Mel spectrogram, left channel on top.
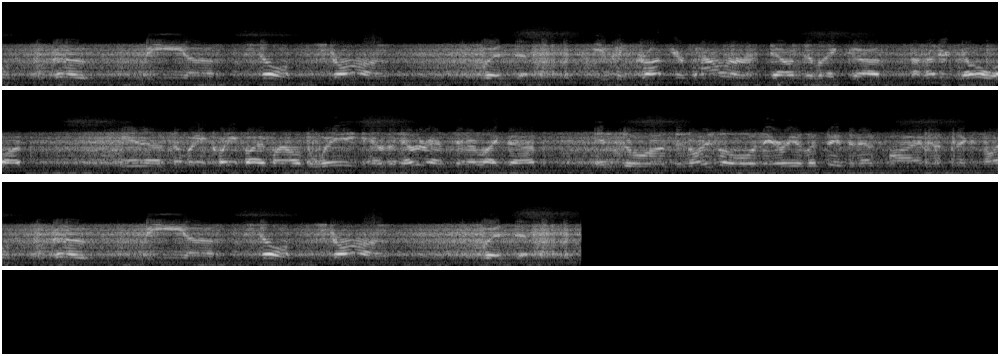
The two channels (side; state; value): right; drops out; at 5.8 s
